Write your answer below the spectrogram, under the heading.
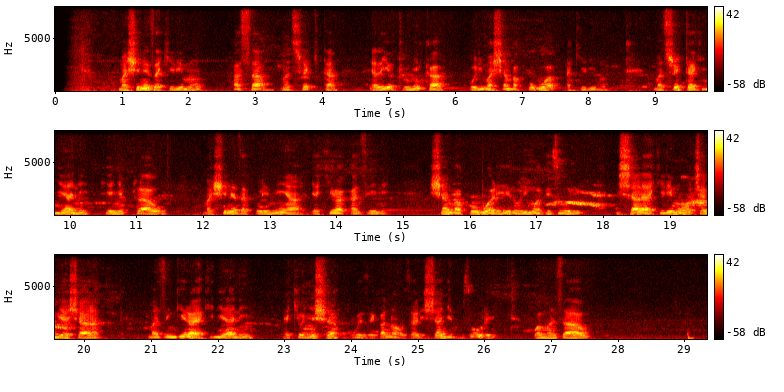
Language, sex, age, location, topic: Swahili, male, 25-35, Dar es Salaam, agriculture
